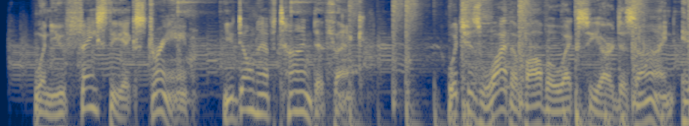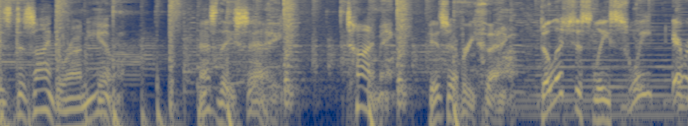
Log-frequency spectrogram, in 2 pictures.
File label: commercial; zipzipfel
